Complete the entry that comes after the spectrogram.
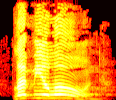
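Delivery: loud, high desperate yell. Acted. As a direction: cry out to be left alone. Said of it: "and I yelled out".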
